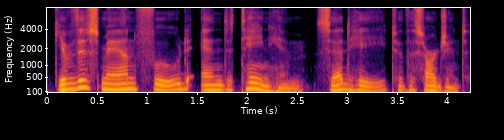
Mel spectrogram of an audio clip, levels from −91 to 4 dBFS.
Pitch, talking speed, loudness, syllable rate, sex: 130 Hz, 170 wpm, -19 LUFS, 3.6 syllables/s, male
